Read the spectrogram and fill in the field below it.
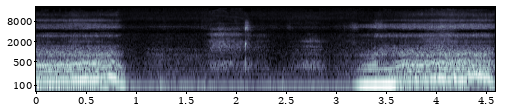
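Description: Loud, low rattling snores, one on each breath in, with a quieter pause between them. Ordinary snoring.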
